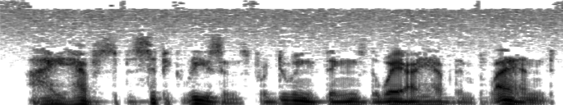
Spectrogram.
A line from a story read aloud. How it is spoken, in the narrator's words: Dalton whispered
